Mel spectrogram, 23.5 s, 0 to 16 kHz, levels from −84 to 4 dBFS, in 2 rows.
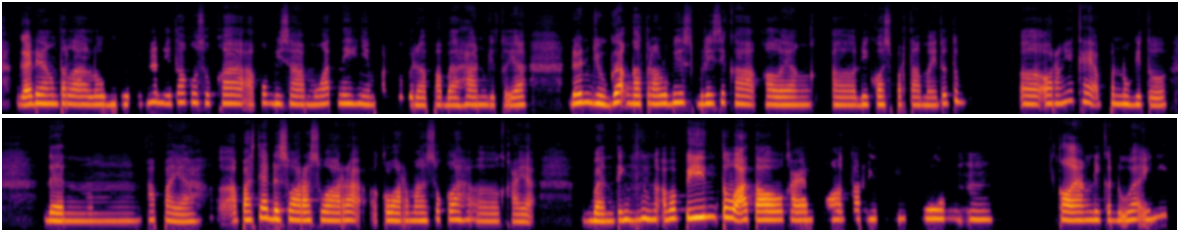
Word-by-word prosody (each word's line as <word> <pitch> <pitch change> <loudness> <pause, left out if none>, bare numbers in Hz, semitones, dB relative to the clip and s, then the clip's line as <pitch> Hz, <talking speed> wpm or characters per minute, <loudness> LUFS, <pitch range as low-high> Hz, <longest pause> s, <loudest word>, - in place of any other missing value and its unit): nggak 225 0 +3
ada 265 - +3
yang 250 - 0
terlalu 235 -2 -1 0.2
berlebihan 240 +4 -5
itu 250 - -8
aku 285 0 -5
suka, 265 0 -5 0.2
aku - - -8
bisa 250 0 -3 0.2
muat 245 +3 -3
nih 255 -1 -1
nyimpan 230 -1 -7
beberapa 220 - -5
bahan 220 +1 -3
gitu 220 -1 -10
ya. 220 - 0 0.5
Dan 265 +2 +4
juga 260 +4 +5
nggak 250 -1 +2
terlalu 250 0 +2
bis 285 - -2
berisik, 260 +3 -2
Kak. 240 -3 -2
Kalau 230 -1 -1
yang, 225 0 -2 0.3
eee, 220 -1 -3
di 225 +2 -2
kos 235 -1 -1
pertama 225 -1 -6
itu 220 - -6
tuh, 325 - -5 0.6
eee, 245 -1 +1
orangnya 265 +6 -3
kayak 285 -3 -3
penuh 245 -2 -1
gitu, 220 -2 -5 0.7
dan 220 -1 +4 0.8
apa 245 - -6
ya, 205 - -2 0.3
eee, 235 - -5
pasti 250 +3 +3
ada 270 -2 +6
suara-suara 240 -2 +3 0.3
keluar 230 -1 +3
masuklah, 250 +2 -1
eee, 215 0 -5
kayak 205 -2 -3 0.4
banting 220 +1 +1 0.4
apa, 270 +2 +5
pintu 315 +1 +7 0.2
atau 250 0 +8 0.2
kayak 245 -1 +3 0.2
motor 255 +2 -2
gitu-gitu, 270 +2 -9 0.3
mhm. 255 +1 -3 0.8
Kalau 245 -1 +8
yang 240 0 +3
di - - +3
kedua 235 +2 0
ini, 290 +7 -5
245 Hz, 155 wpm, -22 LUFS, 230-260 Hz, 0.8 s, atau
